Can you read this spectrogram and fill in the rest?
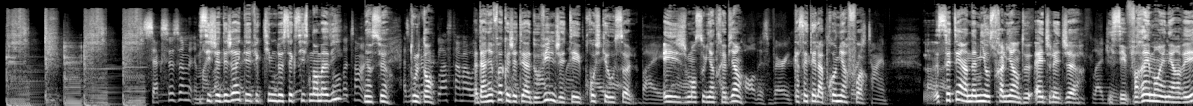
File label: voice over actrice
